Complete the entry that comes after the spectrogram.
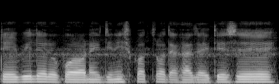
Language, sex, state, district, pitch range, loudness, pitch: Bengali, male, West Bengal, Cooch Behar, 110-120 Hz, -17 LUFS, 115 Hz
